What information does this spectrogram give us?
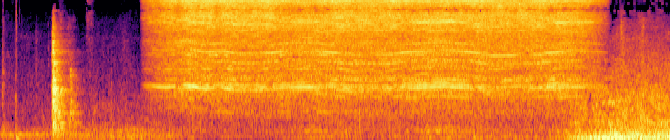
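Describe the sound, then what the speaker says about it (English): A Jeep JK brake line on the passenger side is unbolted by a tool: a sharp knock comes first, then a loud, steady, high whirring hiss that holds for about four and a half seconds before stopping. "I just unbolted my brake line here on the passenger side, just to lift it up a bit"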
